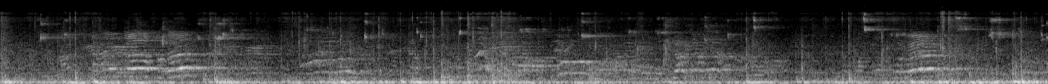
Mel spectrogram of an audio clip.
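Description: Plastic sticks clack against a ball and against each other.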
